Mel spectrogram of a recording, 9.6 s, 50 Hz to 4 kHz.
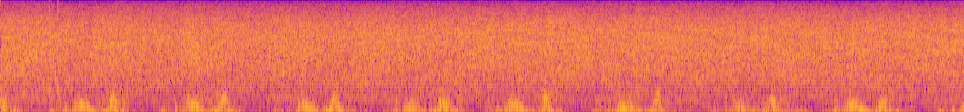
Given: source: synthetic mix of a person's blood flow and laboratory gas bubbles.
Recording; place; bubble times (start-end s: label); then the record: Doppler ultrasound of blood flow; precordium
0.00-0.05 s: bubbles
0.39-0.66 s: bubbles
From the record:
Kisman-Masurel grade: 111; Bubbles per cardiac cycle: 1 to 2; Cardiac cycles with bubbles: 1 to 10%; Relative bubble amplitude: barely perceptible (0.100 to 0.250); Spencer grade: 1 (occasional bubble signal discernible with the cardiac motion signal, with majority of cardiac periods free of bubbles); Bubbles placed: only in the low amplitude regions of the cardiac cycle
